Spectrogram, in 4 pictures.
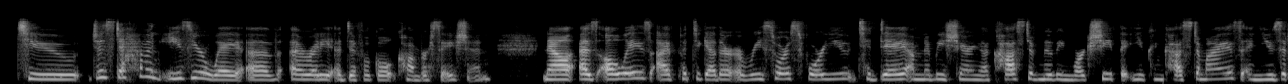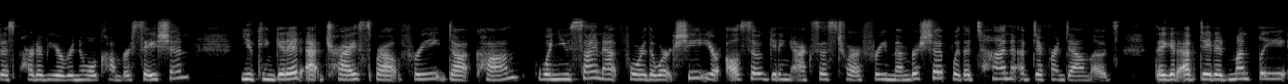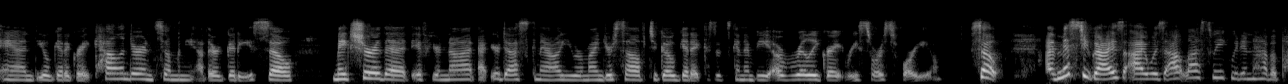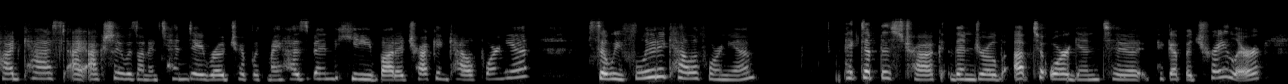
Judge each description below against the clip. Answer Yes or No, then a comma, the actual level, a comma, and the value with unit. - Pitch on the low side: No, high, 235 Hz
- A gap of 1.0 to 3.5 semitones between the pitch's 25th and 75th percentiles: Yes, average, 3.1 semitones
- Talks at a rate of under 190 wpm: No, average, 195 wpm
